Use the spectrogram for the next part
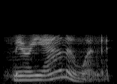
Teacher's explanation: the stress syllable here is this third syllable in the name Maryana or the penultimate syllable and we get a more dramatic rise here marianna one and · with a low plus H star, you should get a more dramatic rise in F0 to get to the peak for the H star part of it. For regular H star, you do get a peak, but it's not as dramatically, exponential, you might say, rising into the top of the F0 contour.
